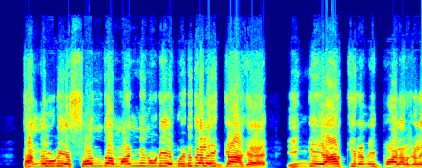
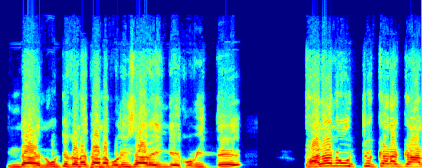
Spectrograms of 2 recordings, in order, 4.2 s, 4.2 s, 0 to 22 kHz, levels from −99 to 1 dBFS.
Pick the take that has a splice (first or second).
second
